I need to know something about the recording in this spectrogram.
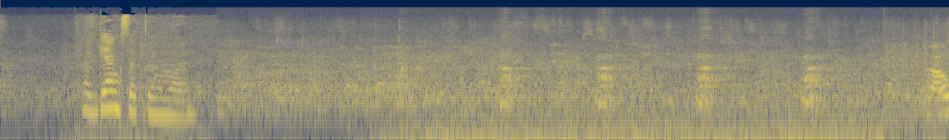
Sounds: crowd
speech

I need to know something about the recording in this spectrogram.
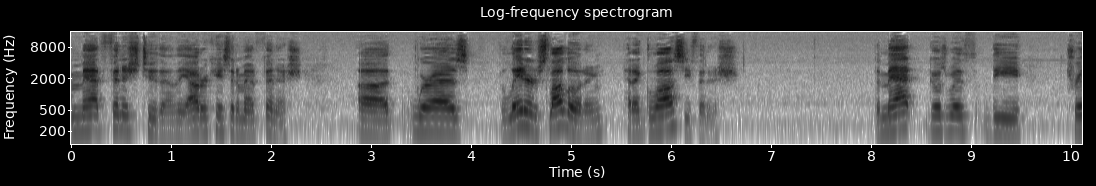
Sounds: speech

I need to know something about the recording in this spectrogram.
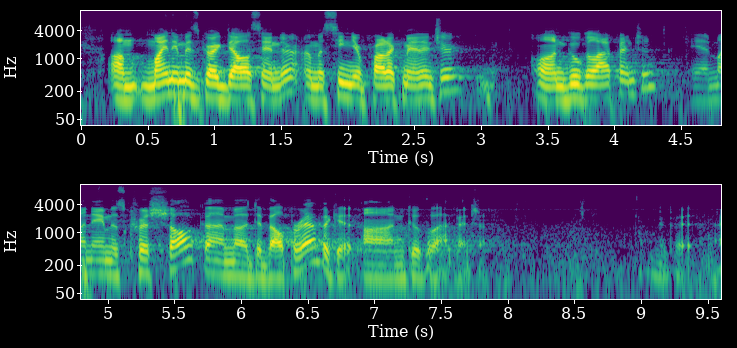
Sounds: speech

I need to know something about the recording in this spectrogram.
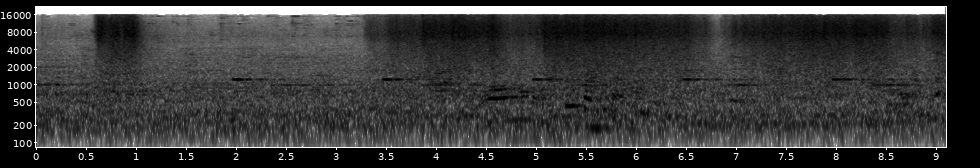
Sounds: speech

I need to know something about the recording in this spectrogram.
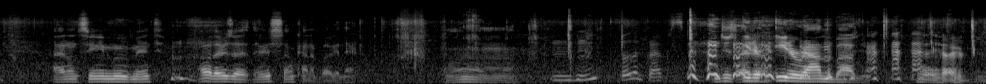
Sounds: speech

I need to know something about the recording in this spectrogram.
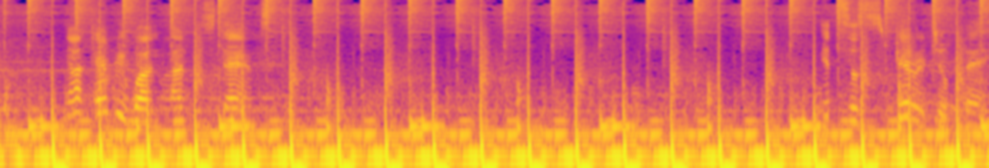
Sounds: music
house music

